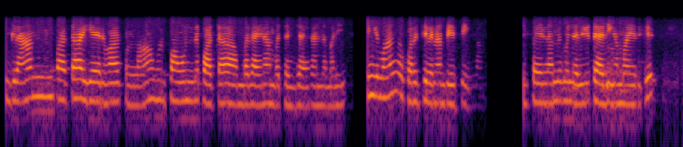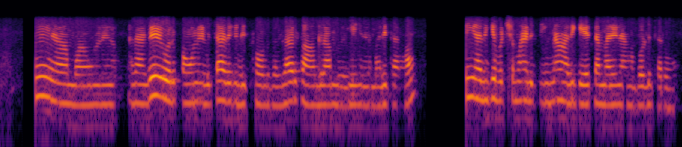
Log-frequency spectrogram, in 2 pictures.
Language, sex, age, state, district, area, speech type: Tamil, female, 18-30, Tamil Nadu, Tiruvarur, rural, conversation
